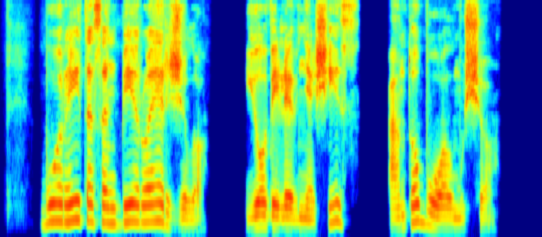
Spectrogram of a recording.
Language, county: Lithuanian, Šiauliai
